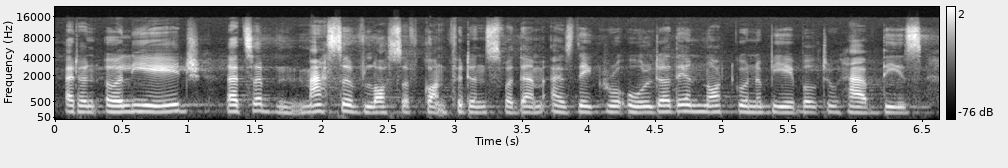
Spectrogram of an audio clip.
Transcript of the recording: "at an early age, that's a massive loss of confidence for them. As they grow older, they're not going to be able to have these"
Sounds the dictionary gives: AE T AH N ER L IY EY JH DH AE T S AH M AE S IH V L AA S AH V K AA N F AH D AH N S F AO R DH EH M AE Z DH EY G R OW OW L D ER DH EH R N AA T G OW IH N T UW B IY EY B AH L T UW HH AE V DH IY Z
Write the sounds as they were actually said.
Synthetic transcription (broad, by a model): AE T AH N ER L IY EY JH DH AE T S AH M AE S IH V L AA S AH V K AA N F AH D AH N S F AO R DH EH M AE Z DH EY G R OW OW L D ER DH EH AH N AA T G OW IH N T UW B IY EY B AH L T UW HH AE V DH IY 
